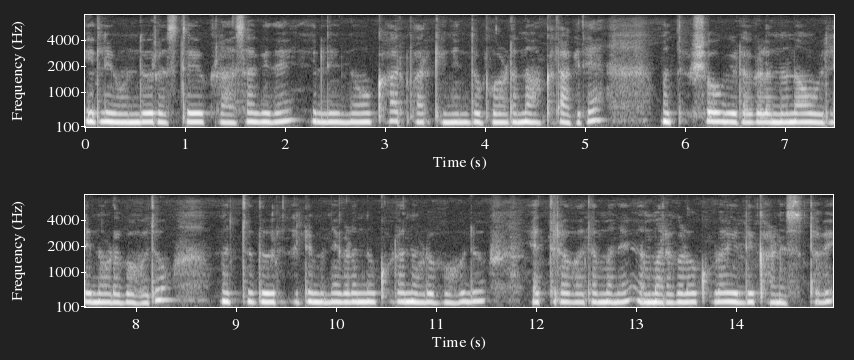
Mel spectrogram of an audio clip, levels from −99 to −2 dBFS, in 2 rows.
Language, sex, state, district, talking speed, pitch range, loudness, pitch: Kannada, female, Karnataka, Bellary, 90 wpm, 220-230 Hz, -16 LUFS, 225 Hz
